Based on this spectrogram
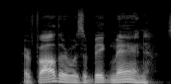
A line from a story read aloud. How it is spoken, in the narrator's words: Susan laughed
